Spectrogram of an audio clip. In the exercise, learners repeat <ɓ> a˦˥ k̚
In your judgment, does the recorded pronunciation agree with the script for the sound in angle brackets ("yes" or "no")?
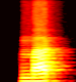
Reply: no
